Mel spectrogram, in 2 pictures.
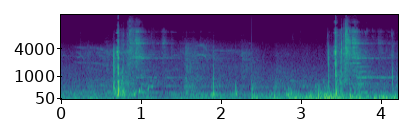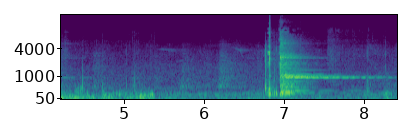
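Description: Cricket ball struck with a bat in practice nets: three sharp cracks about three seconds apart, the last followed by a metallic ring lasting about a second.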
